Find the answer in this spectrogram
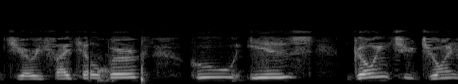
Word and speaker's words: Fietelberg: It's pronounced Fietelberg. Fietelberg, Jerry Fietelberg, who is going to join our booth as the third person.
